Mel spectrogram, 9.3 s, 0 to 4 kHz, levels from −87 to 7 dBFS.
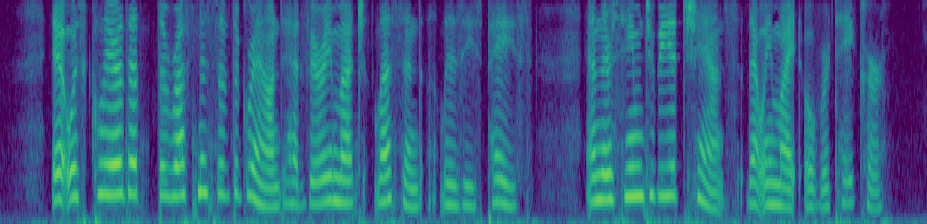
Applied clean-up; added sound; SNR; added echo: none; none; none; none.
